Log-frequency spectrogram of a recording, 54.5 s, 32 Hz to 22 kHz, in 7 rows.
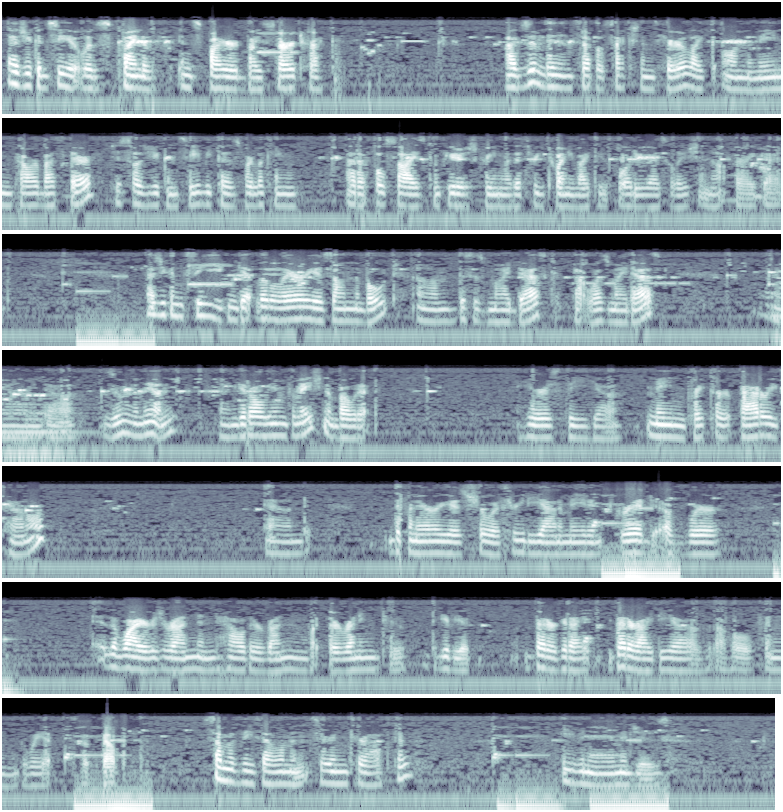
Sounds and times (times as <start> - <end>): Speech: 0.0 - 3.4, 5.0 - 15.7, 17.0 - 22.2, 23.2 - 27.1, 28.5 - 31.7, 33.7 - 34.3, 35.0 - 38.4, 39.9 - 48.2, 48.8 - 51.0, 52.3 - 53.5.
